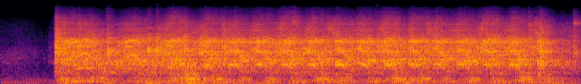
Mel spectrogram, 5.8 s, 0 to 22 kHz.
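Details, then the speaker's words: 1946 Chevy pickup with 350 small block, on jumper leads with flat battery: starter spins engine in even churning rhythm about five seconds without catching; no spark, coil lead not plugged into distributor cap. "I haven't plugged this into the the distribut a cap so that may have some bearing on why I don't have any spark or it won't fire aside from the flat battery"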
